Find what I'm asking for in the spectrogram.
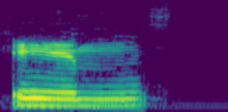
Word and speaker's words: Hilst: Yo le pronuncio así. No sé, no he escuchado muchas otras maneras de pronunciarla. Me gustaba pronunciarla así. – Muy bien, Hilst.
